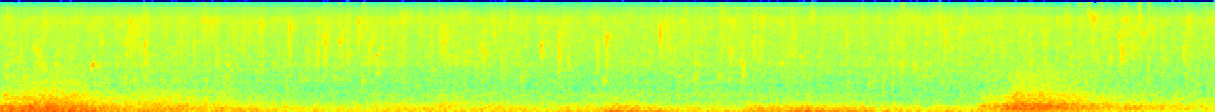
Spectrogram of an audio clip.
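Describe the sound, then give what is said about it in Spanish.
Steady rain hisses throughout a thunderstorm while deep rolls of thunder rumble at the start, midway, and again near the end, the last swell the loudest. No voices are present. “The thunder god poured rain from the Milky Way.”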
